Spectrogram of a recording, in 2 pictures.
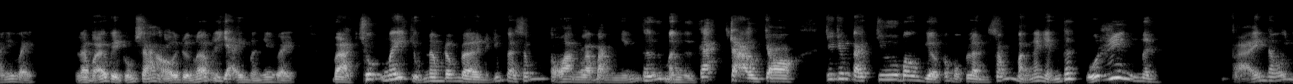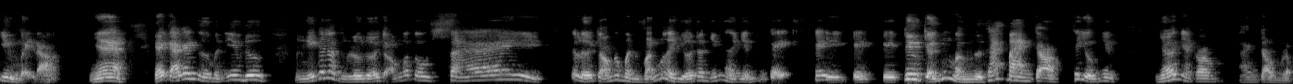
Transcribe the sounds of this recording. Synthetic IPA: ɲɨ˧və̰˧˨j | laː˨˩ɓəː˧˩jvi˨˩kʊ̰˧˥ŋ͡msa̰ː˧˥˦ɦo̰˧˨jt͡ɕɨ˨˩əŋləː˨˦˥m̚nɔ˨˦za̰˧˨jmï˨˩nɲɨ˧və̰˧˨j | vaː˨˩su˦˥ət̚mə˨˦jt͡ɕʊ˨˩k͡p̚na˧mt͡ɕɔ˧wŋ͡mɗəː˨˩jnə˨˩t͡ɕʊ˨˦ŋ͡mt̪aː˧sə˨˦wŋ͡mt̪waː˨˩nlaː˨˩ɓa˨˩ŋɲɨ̰˧˥ŋt̪ʰɨ˨˦maː˨˩ŋɨ˨˩əjxaː˦˥k̚t͡ɕaː˧wt͡ɕɔ˧ | t͡ɕɨ˨˦˥t͡ɕʊ˨˦ŋ͡mt̪aː˧t͡ɕɨ˧əɓaː˧wzəː˨˩kɔ˨˦mo˨˩t̚lə˨˩nsə˨˦wŋ͡mɓa˨˩ŋkaː˨˦jɲə̰˧˨nt̪ʰɨ˦˥kːu˧˩əzi˧ənmï˨˩ŋ̟ | faː˧˩jnɔ˨˦jɲɨ˧və̰˧˨jɗɔ˨˦ | ɲaː˧ | ke˧˩kaː˧˩kaː˨˦jŋɨ˨˩əjmï˨˩ŋ̟ʔi˧əwɗɨ˧əŋ | mï˨˩nŋḭ˧˥t̪ə˦˥laː˨˩lɨ˧˨lɨ̰˧ət͡ɕɔ̰˧˨nku˧˩˦t̪o˧jsaː˧j | kaː˨˦jlɨ̰˧˨ət͡ɕɔ̰˧˨nku˧˩əmï˨˩ŋ̟və̰˧˥nlaː˨˩zɨ̰˧˨ət͡ɕe˧nɲɨ̰˧˥ŋt̪ʰḛ˧˨˩ɲɨ̰˧˥ŋkaː˨˦j | kaː˨˦jkaː˨˦jkaː˨˦jt̪i˧əwt͡ɕɨ̰˧˩ŋmaː˨˩ŋɨ˨˩əjxaː˦˥k̚ɓaː˧ŋt͡ɕɔ˧t̪ʰi˨˦zṵ˧˨ɲɨ˧ | ɲəː˨˦˥ɲaː˧kɔ˧nt̪aː˨˩ŋt͡ɕə˨˩wŋ͡mlaː˨˩

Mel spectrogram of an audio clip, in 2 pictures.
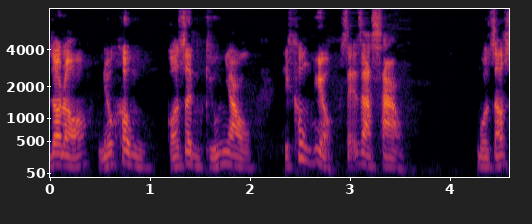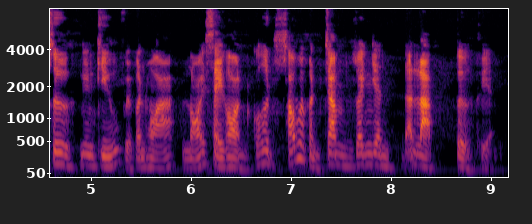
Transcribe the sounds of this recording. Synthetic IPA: zɔ˧ɗɔ˨˦ne˨˦wxə˧wŋ͡mkɔ˨˦zə˧nki˨˦wɲa˧w | t̪ʰi˨˩xə˧wŋ͡mɦi˧˩əwsɛ̰˧˥zaː˧saː˧w | mo˨˩t̚zaː˨˦wsɨ˧ŋi˧ənki˨˦wve˧˩va˧nɦwaː˨˦nɔ˨˦jsa˧˩jɣɔ˨˩nkɔ˨˦həː˧nsa˨˦wmɨ˧əfə˨˩nt͡ɕa˧mzwa˧jŋ̟ɲə˧nɗa̰ː˧˥laː˨˩p̚t̪ɨ˧˩t̪ʰḭ˧˨ən

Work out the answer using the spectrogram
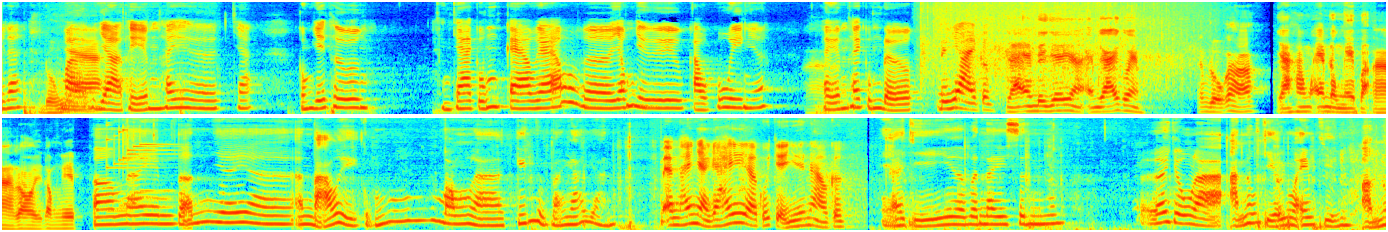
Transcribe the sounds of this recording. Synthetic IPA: ɗə˨˦jɗmaː˨˩zaː˨˩t̪ʰi˨˩ʔɛ˧mt̪ʰə˨˦jt͡ɕaː˧ | kʊ̰˧˥ŋ͡mzḛː˧˥˦jt̪ʰɨ˧əŋ˨˩ | ŋt͡ɕaː˧jkʊ̰˧˥ŋ͡mkaː˧wɣaː˨˦wzə˨˦wŋ͡mɲɨ˧i˧wkə˨˩wku˨˦wi˧ənɲaː˨˦ | t̪ʰi˨˩ʔɛ˧mt̪ʰə˨˦jkʊ̰˧˥ŋ͡mɗɨ˨˩ək̚ɗi˧zə˨˧˦ʔa˧˩jkɨ˧za̰ː˨ʔɛ˧mɗi˧zəː˨˦jʔɛ˧mɣaː˨˦jku˧˩˦ʔɛ˧m | ʔɛ˧mzu˨˩k̚ːha˧˦ | za̰ː˧˨ɦə˧wŋ͡mʔɛ˧mɗə˨˩wŋ͡mŋi˨˩p̚ːzo˨˩jɗə˨˩wŋ͡mŋi˨˩p̚ʔəː˨˩hə˧mnaː˧jʔɛ˧mt̪e˨˦nzəː˨˦jə˧ʔa˧ŋɓaː˧˩wt̪ʰi˨˩kʊ̰˧˥ŋ͡mma˧wŋ͡mlaː˨˩ki˨˦əmɗɨ˨˩ək̚ɓaː˧˩nɣaː˨˦jzəː˨˦ʔa˧jŋ̟˨˦ʔɛ˧mt̪ʰə˨˦jɲaː˨˩ɣaː˨˦jəː˧ku˧˩ət͡ɕḭ˧˨ɲɨ˧t̪ʰe˨˦naː˨˩wkɨ˧əŋ | za̰ː˨t͡ɕḭː˧˨˩ɓe˧nɗə˧jsï˧ŋ̟˧˦ | nə˨˦jzʊ˧ŋ͡mlaː˨˩ʔa˧˩jŋ̟hə˨˧˦ŋ͡mt͡ɕḭ˧˨əwʊ˧aː˨ʔɛ˧mt͡ɕḭ˧˨əwʔ

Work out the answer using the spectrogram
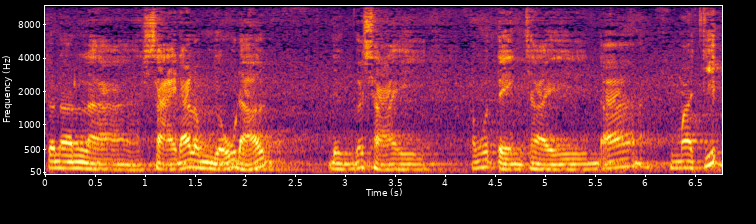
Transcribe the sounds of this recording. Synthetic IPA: t͡ɕɔ˧ne˧nlaː˨˩saː˨˩jɗaː˨˦lə˧wŋ͡mzṵ˧˦ɗəː˧˩ | ɗɨ˨˩ŋkɔ˨˦saː˨˩j | hə˧wŋ͡mkɔ˨˦t̪i˨˩ənsaː˨˩jɗaː˨˦ | maː˧t͡ɕi˦˥t̚

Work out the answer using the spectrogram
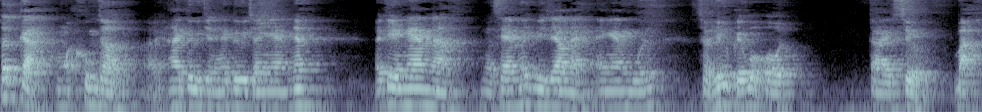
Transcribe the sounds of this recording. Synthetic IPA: t̪ə˦˥t̚kaː˧˩mɔ̰˧˨jxʊ˧wŋ͡mzəː˨˩˧ɦaː˧jt̪ɨ˧t͡ɕe˧nɦaː˧jt̪ɨ˧t͡ɕɔ˧ʔa˧jŋ̟ʔɛ˧mɲaː˨˧ | ʔa˨˦jt̪i˨˩ʔa˧jŋ̟ʔɛ˧mnaː˨˩wŋɨ˨˩jsɛ˧mkaː˨˦j̚vi˧zaː˧wna˨˩jʔa˧jŋʔɛ˧mːu˨˦ən | səː˧˩hɦḭ˧˥wkaː˨˦jɓo̰˧˨ʔo˨˩t̚ | t̪a̰ː˧˨jsɨ˧˩əwɓa̰ː˧˨

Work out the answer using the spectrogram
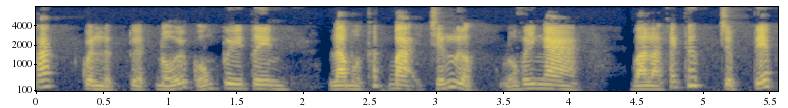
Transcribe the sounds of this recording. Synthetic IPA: xaː˦˥k̚kwi˨˩ənlɨ˨˩k̚t̪wi˨˩ət̚ɗo˨˦jku˧˩˦ʔə˧wŋ͡mpi˧t̪i˧n | laː˨˩mo˨˩t̚t̪ʰə˦˥t̚ɓa̰ː˧˨jt͡ɕi˨˦ənlɨ˨˩ək̚ɗo˨˦jvəː˨˦jŋaː˧ | vaː˨˩laː˨˩t̪ʰa̟˦˥t̪ʰɨ˦˥k̚t͡ɕɨ˨˩k̚t̪i˦˥əp̚

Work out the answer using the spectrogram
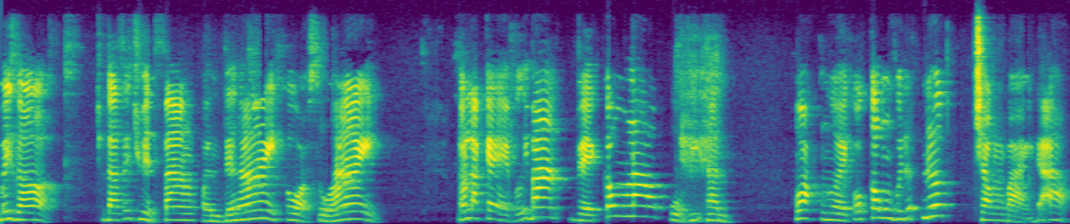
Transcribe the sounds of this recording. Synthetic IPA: ɓə˧jzəː˨˩ | t͡ɕʊ˨˦ŋ͡mt̪aː˧sɛ̰˧˥t͡ɕwi˧˩ənsaː˧ŋfə˨˩nt̪ʰɨ˨˦ŋhaː˧jxə˧whɔ˧˩jso˨˦haː˧j | ɗɔ˨˦laː˨˩kɛ˧˩vəː˨˦jɓa̰ː˧˨nve˨˩kə˧wŋ͡mlaː˧wku˧˩əvḭ˧˨t̪ʰə˨˩n | hwa˨˩k̚ŋɨ˨˩əjkɔ˨˦kə˧wŋ͡mvəː˨˦jɗə˦˥t̚nɨ˦˥ək̚ | t͡ɕɔ˧wŋ͡mɓaː˧˩jɗa̰ː˧˥

